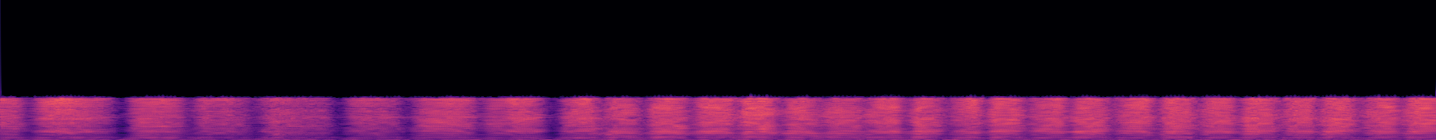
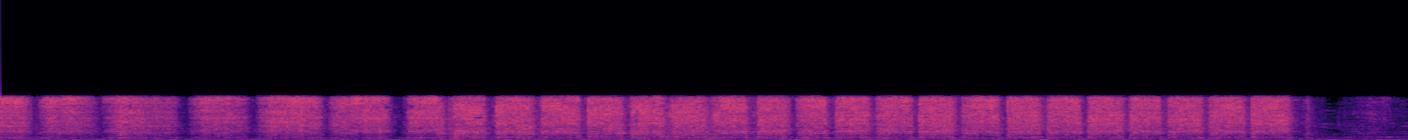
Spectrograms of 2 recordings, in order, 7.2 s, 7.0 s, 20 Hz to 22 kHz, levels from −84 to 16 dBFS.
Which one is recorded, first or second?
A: second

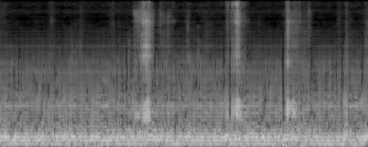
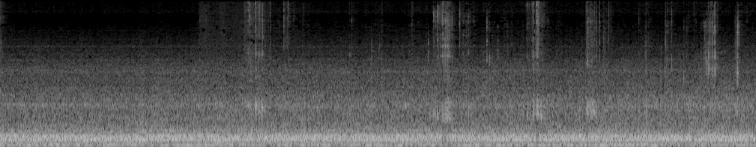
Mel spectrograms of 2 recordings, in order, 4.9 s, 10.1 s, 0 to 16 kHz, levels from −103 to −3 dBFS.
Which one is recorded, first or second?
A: second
